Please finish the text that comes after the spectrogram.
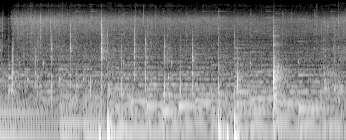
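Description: Chopped onions sizzle steadily in hot extra virgin olive oil in a pan, a close continuous frying hiss with scattered crackles and a few utensil clicks as they are stirred, no voices.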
